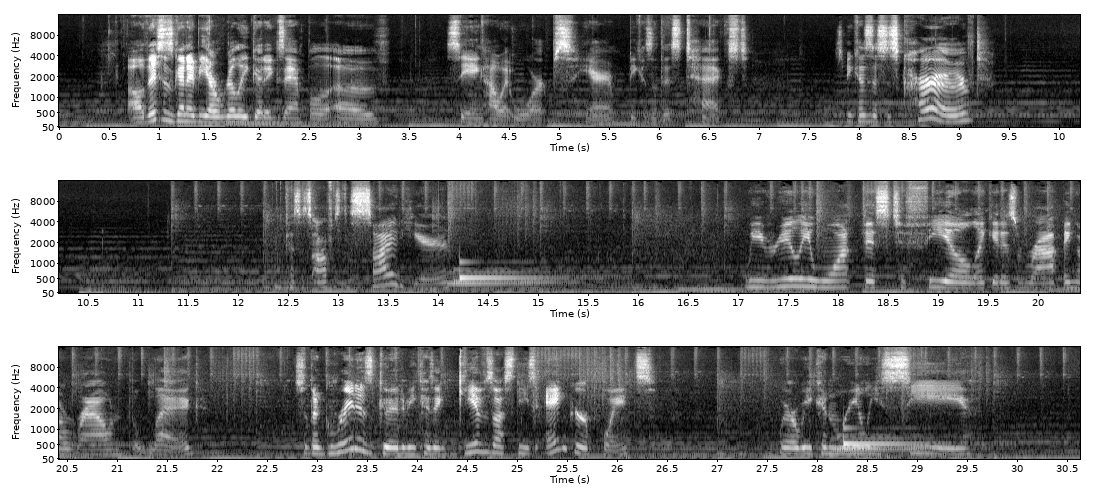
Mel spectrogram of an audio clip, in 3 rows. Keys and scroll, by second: 0.5 scroll up 1, 1.2 scroll.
